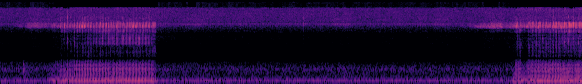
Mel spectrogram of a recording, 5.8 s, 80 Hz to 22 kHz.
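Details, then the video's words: Sam, a pet Chihuahua at home, snoring indoors: two rough, low, rasping snores, one lasting about a second near the start and another at the end, with quiet breathing in between. "家のチワワ サムいびき3"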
